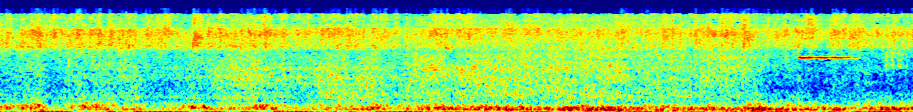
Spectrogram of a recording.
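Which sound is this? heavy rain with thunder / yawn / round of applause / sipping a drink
heavy rain with thunder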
